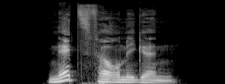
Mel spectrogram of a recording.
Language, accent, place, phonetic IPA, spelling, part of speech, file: German, Germany, Berlin, [ˈnɛt͡sˌfœʁmɪɡn̩], netzförmigen, adjective, De-netzförmigen.ogg
- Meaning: inflection of netzförmig: 1. strong genitive masculine/neuter singular 2. weak/mixed genitive/dative all-gender singular 3. strong/weak/mixed accusative masculine singular 4. strong dative plural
